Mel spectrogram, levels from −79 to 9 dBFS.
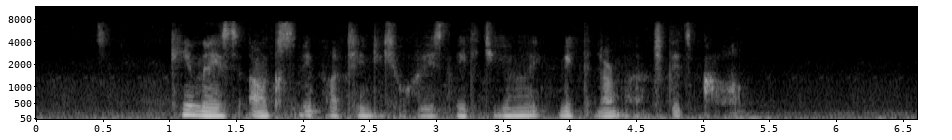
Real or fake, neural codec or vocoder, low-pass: fake; codec, 16 kHz, 1.1 kbps, Voila-Tokenizer; 7.2 kHz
